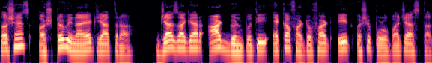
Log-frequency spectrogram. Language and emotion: Goan Konkani, neutral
